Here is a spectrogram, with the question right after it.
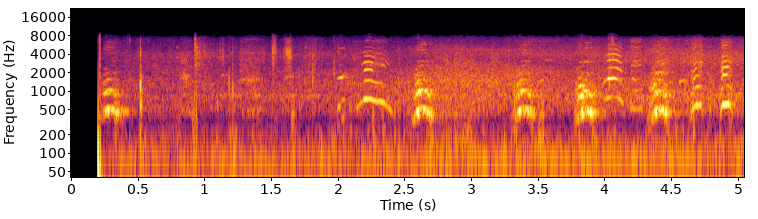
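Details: Shy Siberian Husky in the snow at an SPCA shelter awaiting adoption, born and raised in a pen; short arched yelping cries with bright overtones, irregular bursts after a sudden start, with a person's voice nearby.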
